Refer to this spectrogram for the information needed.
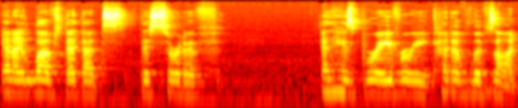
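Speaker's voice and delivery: voice catching, choked-up, close to crying. Talking about what Rick means to them, on the verge of crying. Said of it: "I'm gonna cry".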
